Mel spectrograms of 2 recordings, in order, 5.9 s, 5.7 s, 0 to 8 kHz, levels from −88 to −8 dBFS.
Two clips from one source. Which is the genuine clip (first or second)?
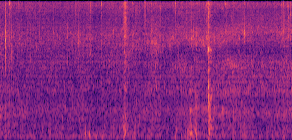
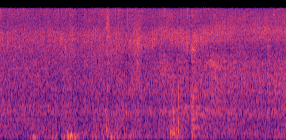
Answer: second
